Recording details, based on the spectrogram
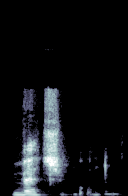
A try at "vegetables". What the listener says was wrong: When I was a child, I liked to eat vegetables. Is that what you said? Okay, just remember vegetables, you must pronounce the S on the end of vegetables, okay? Vegetables, okay, plural.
